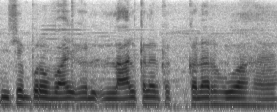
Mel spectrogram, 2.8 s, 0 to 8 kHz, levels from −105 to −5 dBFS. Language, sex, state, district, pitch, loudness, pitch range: Hindi, male, Chhattisgarh, Bilaspur, 135 Hz, -23 LUFS, 130-140 Hz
